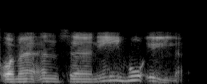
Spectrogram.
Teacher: الإمام حفص يأتي بالرفع في الهاء هاء الكناية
